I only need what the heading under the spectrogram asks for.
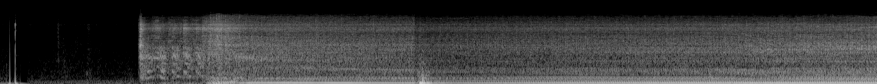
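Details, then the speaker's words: Mazda MX-5 after replacing the exhaust manifold gasket: engine starts and idles with a fast, fairly even tick on the exhaust note and some smoke; exhaust leak still present, gasket suspected, bolts being tightened more. "um it's still kind of yeah it doesn't sound good does it"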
